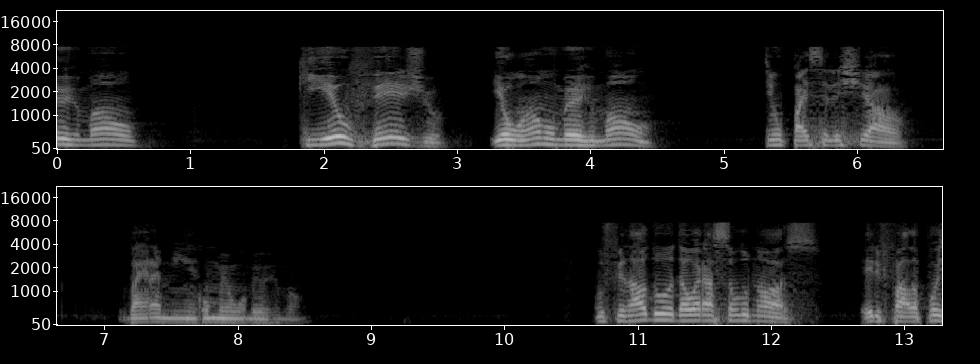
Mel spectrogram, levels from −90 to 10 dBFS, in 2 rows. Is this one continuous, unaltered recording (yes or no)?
no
